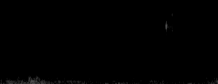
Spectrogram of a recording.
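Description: Near silence: a pencil writing faintly on paper, with one short click about three-quarters of the way through.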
